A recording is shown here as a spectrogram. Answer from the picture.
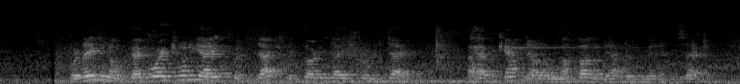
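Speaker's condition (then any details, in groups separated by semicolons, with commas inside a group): No condition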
